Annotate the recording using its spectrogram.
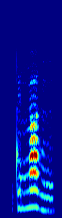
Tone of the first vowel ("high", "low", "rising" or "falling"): low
